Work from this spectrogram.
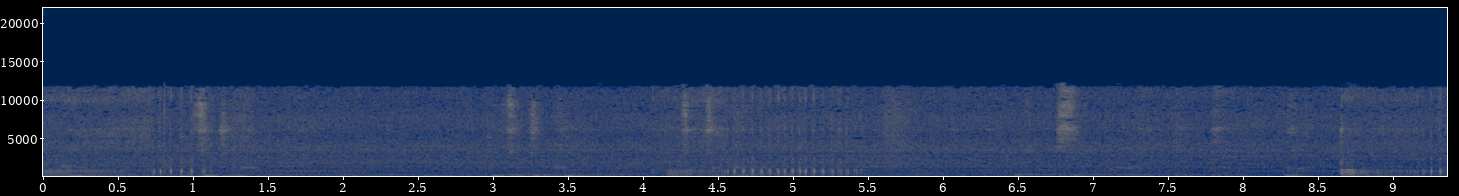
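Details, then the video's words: An old pug dog sleeping and snoring: rattling, buzzy snore bursts near the start, a longer pulsed one midway, and another at the end, over a steady low hum. "Cute old pug dog snoring!"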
